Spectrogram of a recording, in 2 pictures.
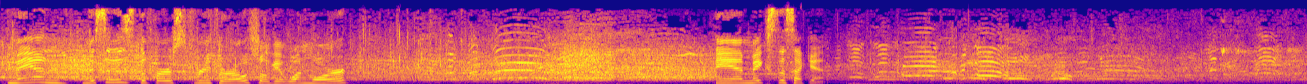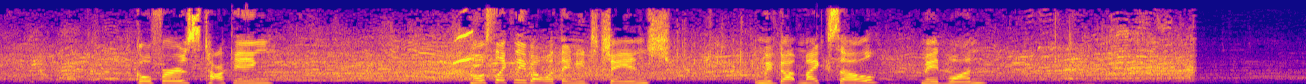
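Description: A crowd cheers and murmurs in a large echoing arena.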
